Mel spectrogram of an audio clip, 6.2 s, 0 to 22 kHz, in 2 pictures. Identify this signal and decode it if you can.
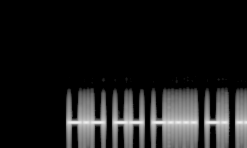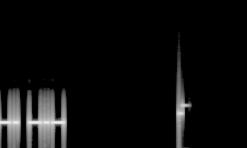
Morse code, heard as a keyed tone, about 25 wpm, 700 Hz. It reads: KM6NRK
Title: USA Call Signs Repeated 2x 25wpm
